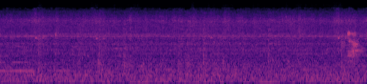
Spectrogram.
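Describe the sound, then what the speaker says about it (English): A freight train rolls along in the city-building game Cities Skylines, giving a steady, continuous rumble with faint rail clatter that holds at an even level throughout, with no voices over it. "See where you're going, Mr. Freight Train, shall we?"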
